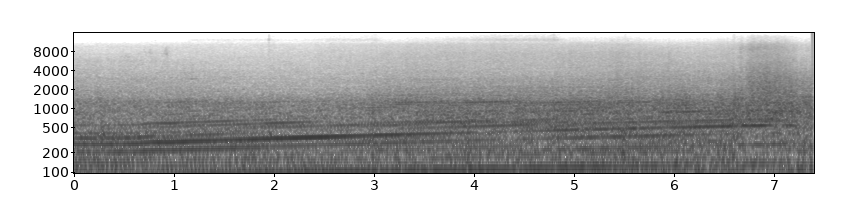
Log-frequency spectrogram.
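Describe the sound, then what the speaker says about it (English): A 2000 Mercedes-Benz SL600 engine drones steadily and loud after a downshift, its pitch climbing slowly as it pulls under load, with a continuous whir throughout and no voices. "I'm gonna decelerate, I'm gonna downshift. And we're gonna put some load on the engine."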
